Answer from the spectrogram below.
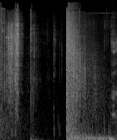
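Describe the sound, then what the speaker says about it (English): Counter-Strike gunfire through a wall, a few scattered shots and clicks, then a loud sudden burst of fire that rumbles on, close and without talk. "What is that wall bang?"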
